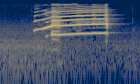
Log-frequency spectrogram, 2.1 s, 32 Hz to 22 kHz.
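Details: A New Zealand falcon at Wingspan near Rotorua, New Zealand, in October 2016 gives one drawn-out, rich, high whining cry lasting about a second, steady in pitch with a slightly rising start. No other sounds.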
